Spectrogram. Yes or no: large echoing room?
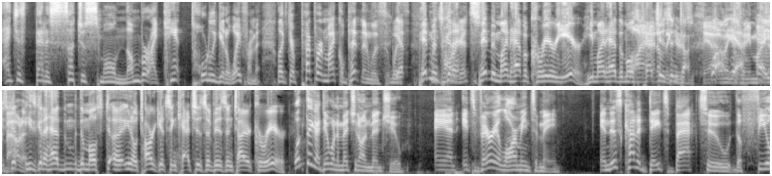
no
